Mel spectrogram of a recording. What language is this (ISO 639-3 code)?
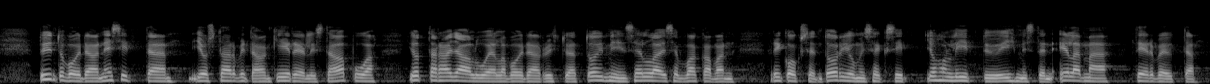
fin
